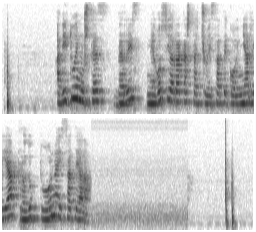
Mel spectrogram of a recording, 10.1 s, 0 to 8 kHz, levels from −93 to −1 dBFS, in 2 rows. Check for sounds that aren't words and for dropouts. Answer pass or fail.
pass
